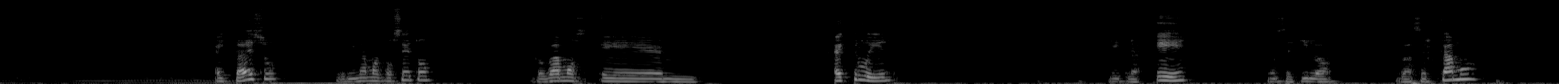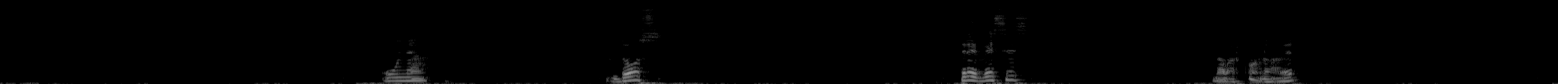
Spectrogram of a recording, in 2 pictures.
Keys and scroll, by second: 11.4 e.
